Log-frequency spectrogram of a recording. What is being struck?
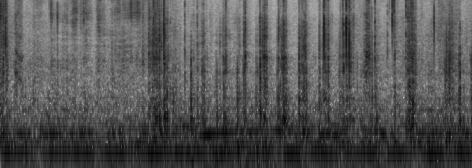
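Rubber slide sandal sole.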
